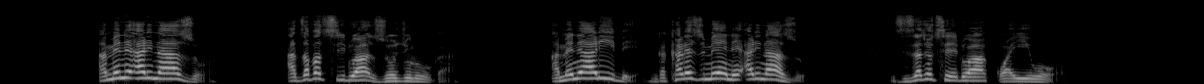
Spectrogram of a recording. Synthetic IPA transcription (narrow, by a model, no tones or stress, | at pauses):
amɛnɛalinazɔ̰ | ad͡zap̬at͡sʰiɗwazɔt͡ʃuluːka̰ | amɛnɛaliɓɛ̰ŋɡakʰalɛzimɛnɛʔalinazɔ̰ | zid͡zat͡ʃɔt͡sʰɛɗwakwaiːwɔ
